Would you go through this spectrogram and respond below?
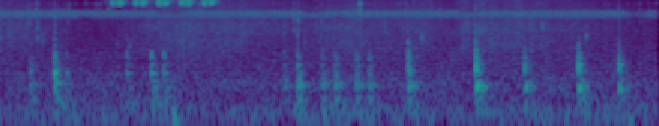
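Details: Grass insects described as crickets, used to draw a cat's attention: five quick high chirps sit over a constant shrill trill, with irregular light tapping and clicking noises around them.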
